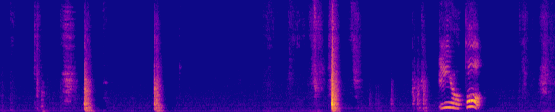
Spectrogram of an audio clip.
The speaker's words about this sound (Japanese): さて、では玉ねぎを切ってまいりましょう。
